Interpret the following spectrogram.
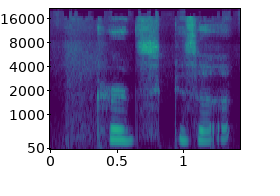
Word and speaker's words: Kurzgesagt: Kurzgesagt. Okay, that's how you pronounce it.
